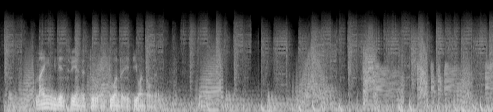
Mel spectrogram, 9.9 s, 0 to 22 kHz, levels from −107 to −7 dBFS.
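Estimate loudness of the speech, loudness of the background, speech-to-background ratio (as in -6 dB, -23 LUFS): -26.0 LUFS, -35.5 LUFS, 9.5 dB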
